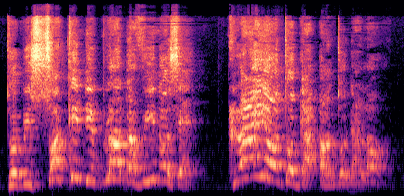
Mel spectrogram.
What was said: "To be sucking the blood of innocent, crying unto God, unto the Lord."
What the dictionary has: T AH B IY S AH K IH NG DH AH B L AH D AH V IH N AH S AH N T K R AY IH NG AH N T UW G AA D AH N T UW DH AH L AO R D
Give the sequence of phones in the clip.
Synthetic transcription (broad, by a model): T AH B IY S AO K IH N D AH B L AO D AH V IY N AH S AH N K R AY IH N T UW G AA AO N T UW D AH L AO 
